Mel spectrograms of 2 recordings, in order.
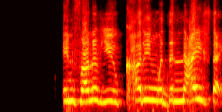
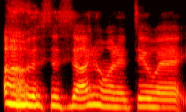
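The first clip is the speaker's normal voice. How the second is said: reluctant groan; 6 semitones lower, 5 dB quieter than usual. Retold or imitated. Reluctant inner voice quoted.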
